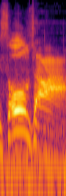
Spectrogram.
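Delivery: shouted out, loud exclamation. Finding a name he thought was cool, exclaiming it loudly. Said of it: "I exclaimed it very loudly".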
